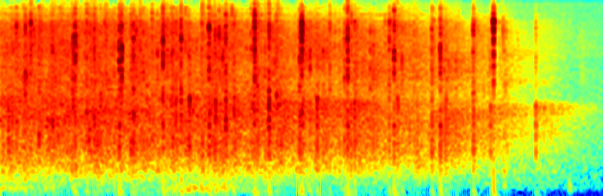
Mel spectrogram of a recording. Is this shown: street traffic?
no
